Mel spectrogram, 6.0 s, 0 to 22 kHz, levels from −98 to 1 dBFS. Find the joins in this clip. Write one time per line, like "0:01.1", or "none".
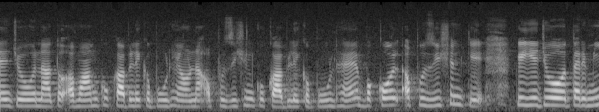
none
